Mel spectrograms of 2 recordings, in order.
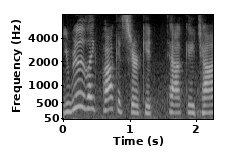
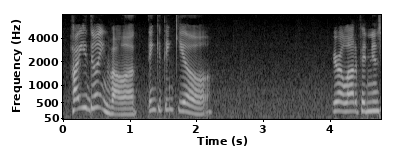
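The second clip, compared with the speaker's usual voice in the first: ordinary talk, nothing marked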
